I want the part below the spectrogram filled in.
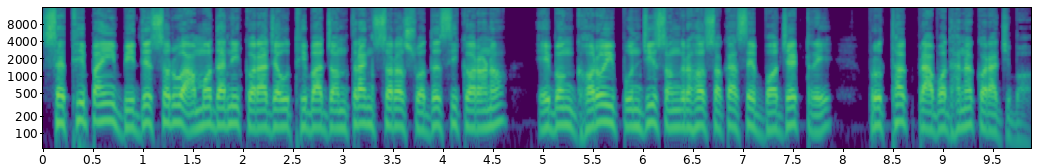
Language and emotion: Odia, neutral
